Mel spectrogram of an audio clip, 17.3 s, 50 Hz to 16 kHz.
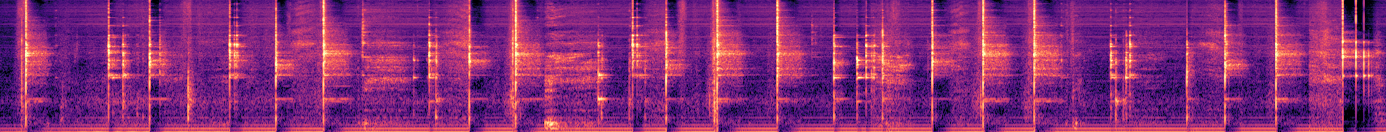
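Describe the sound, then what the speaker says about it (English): Repeated sharp hammer blows ring out on a steel drift, knocking a hub bearing track out of a Foden S80 truck hub in a workshop, each metallic clink evenly spaced over a low steady hum. "We're going to knock the bearing track out, and that will push out that hub seal arrangement"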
